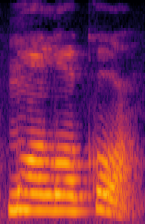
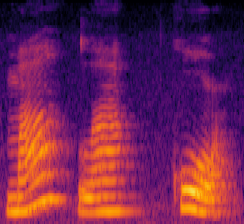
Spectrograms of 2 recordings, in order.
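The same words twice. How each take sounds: First: Молоко with every o full, "mo-lo-ko"; unreduced O. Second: Молоко as "ma-la-KO", stress on the last syllable; vowel reduction. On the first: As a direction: say молоко as spelled, no vowel reduction. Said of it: "we cannot pronounce them as". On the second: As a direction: turn the first two o's of молоко into "a". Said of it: "we pronounce them as". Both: Shown as a demonstration.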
